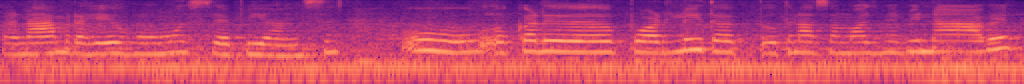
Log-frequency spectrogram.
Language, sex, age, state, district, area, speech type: Maithili, female, 30-45, Bihar, Sitamarhi, rural, spontaneous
